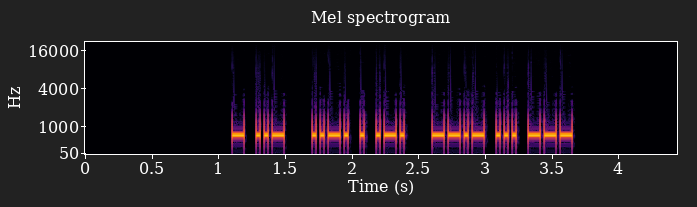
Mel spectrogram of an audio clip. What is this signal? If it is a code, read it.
Morse code, heard as a keyed tone, about 40 wpm, 700 Hz. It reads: TU FER QSO
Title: Common QSO Phrases 40wpm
